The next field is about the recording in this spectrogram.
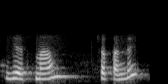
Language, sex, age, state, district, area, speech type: Telugu, female, 45-60, Telangana, Nizamabad, rural, conversation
